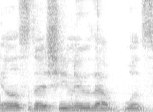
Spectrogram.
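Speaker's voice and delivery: ordinary talk, nothing marked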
